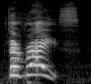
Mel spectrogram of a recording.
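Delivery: high startled cry over the rice; alarmed realisation. A narrator's reading. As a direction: gasp it out as disaster strikes.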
